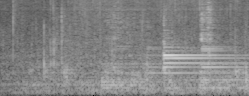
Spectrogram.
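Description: Onions sauté in a pan with asafoetida for rice upma, giving a steady close sizzle broken by a few clicks and scrapes of stirring, with one louder scrape near the end.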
